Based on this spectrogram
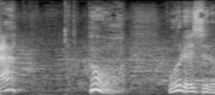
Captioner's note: shudders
